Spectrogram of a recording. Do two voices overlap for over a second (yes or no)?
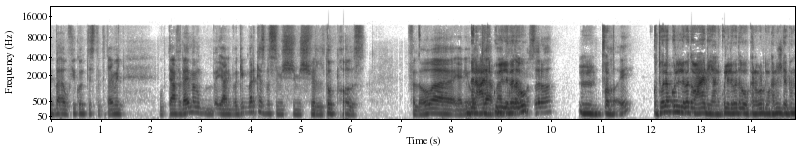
yes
